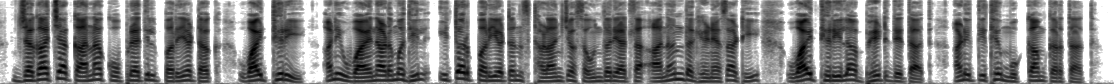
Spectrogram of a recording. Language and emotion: Marathi, neutral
